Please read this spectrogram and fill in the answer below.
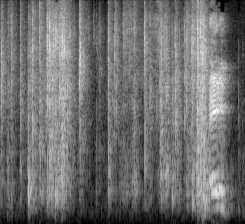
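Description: A plastic potato chip bag of Pizza Potato being pulled open by hand, crinkling and crackling in a dense run of rapid crackles.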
